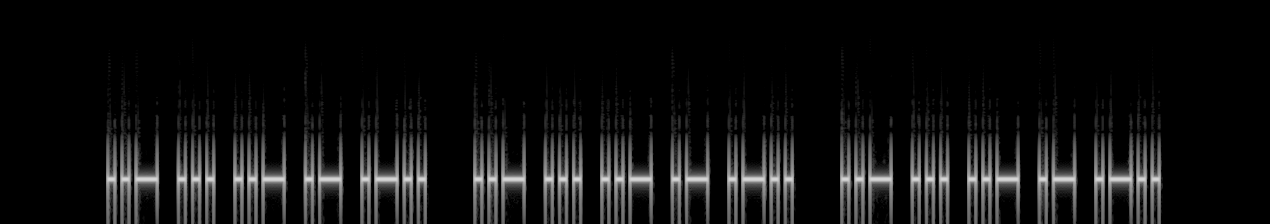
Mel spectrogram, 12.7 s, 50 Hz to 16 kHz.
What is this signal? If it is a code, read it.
Morse code, heard as a keyed tone, about 17 wpm, 700 Hz. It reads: USUAL USUAL USUAL
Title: Top 500 Words Repeated 17wpm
